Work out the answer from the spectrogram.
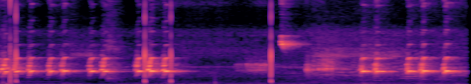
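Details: Yellow-vented bulbul calling, used as a lure to provoke rivals: clusters of short bright chirps with loud clicks, a quieter nasal pause, then more quick chirp groups.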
